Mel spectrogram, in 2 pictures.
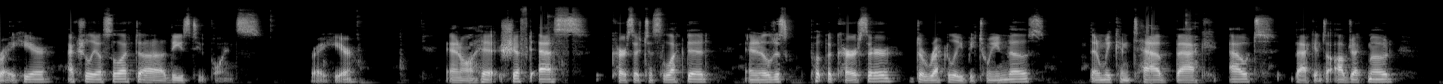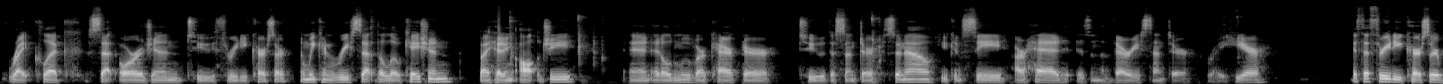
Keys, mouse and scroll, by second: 1.3 click, 1.8 middle click, 3.0 shift+click, 3.4 scroll up 2, 3.7 shift+middle click, 4.4 middle click, 5.5 shift+s, 7.2 middle click, 8.0 middle click, 10.2 middle click, 10.8-11.5 scroll down 3, 11.9 Tab, 12.5 middle click, 13.1-13.8 middle drag, 14.4-17.3 right drag, 17.3 middle click, 17.3-18.2 scroll down 4, 18.3 shift+middle drag, 20.2 alt+g, 20.8 scroll up 2, 21.2-22.4 middle drag, 23.2 KP_1, 23.7 scroll up 1, 24.0 scroll down 2, 24.3 shift+middle drag, 24.5-25.0 scroll up 3, 26.8 shift+z, 27.9 middle click.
